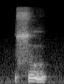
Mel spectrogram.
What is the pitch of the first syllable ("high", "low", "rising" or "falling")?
falling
